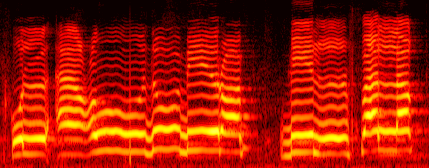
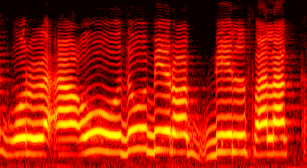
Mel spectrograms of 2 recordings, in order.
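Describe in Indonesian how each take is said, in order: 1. Huruf q terakhir dilepas dengan pantulan. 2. Huruf q terakhir dihentikan datar, tanpa pantulan. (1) "Qalqalah ya" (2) "Tidak boleh membaca"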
